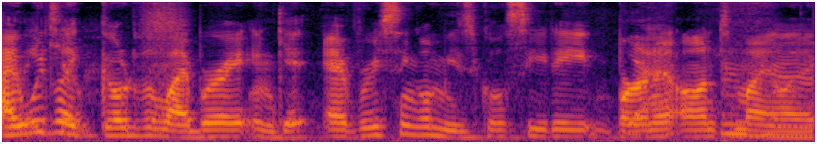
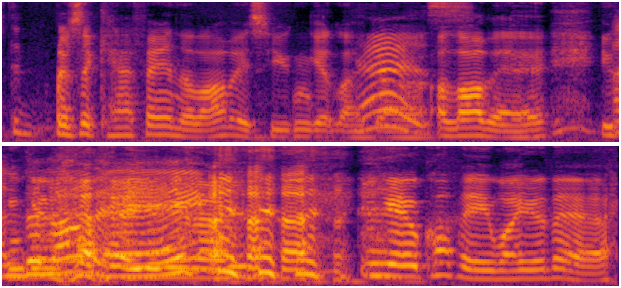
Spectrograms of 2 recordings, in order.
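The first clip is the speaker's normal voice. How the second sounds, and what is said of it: Put-on mid-Atlantic accent. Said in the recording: “I like this accent... it's not quite Irish... She's mid-Atlantic. you can't really tell where she's from... accent that every actress had in, like, those, like, 50s movie musicals... Good diction accent.”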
